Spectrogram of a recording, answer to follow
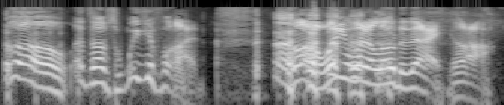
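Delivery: high, wacky cartoon host voice; hammed-up zany game-show spirit; crazy Ouija guy. Co-host playing a fun Ouija board to dad, high zany voice. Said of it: "I'm the crazy Ouija guy".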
